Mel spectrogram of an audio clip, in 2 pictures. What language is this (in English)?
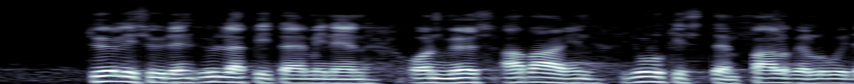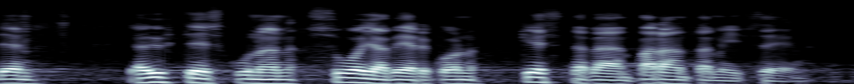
Finnish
